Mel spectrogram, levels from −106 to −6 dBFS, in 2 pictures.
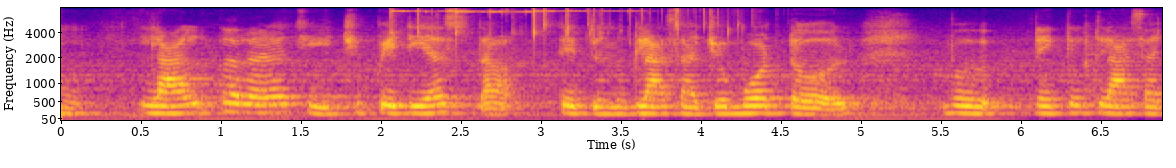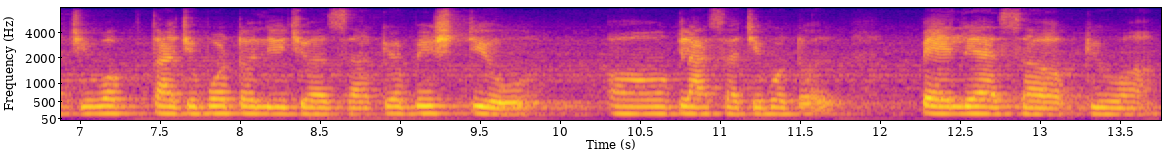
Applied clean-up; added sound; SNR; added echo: none; Chink, clink; 16 dB; reverberation time 0.2 s.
